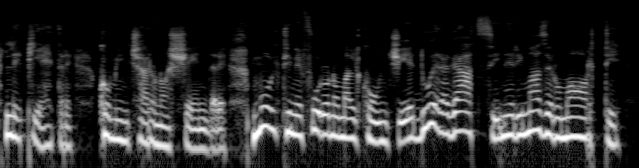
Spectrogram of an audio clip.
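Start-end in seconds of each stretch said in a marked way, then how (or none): none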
